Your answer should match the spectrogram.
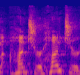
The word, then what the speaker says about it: Hunter x Hunter: And the name Hunter x Hunter came about with that silent X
